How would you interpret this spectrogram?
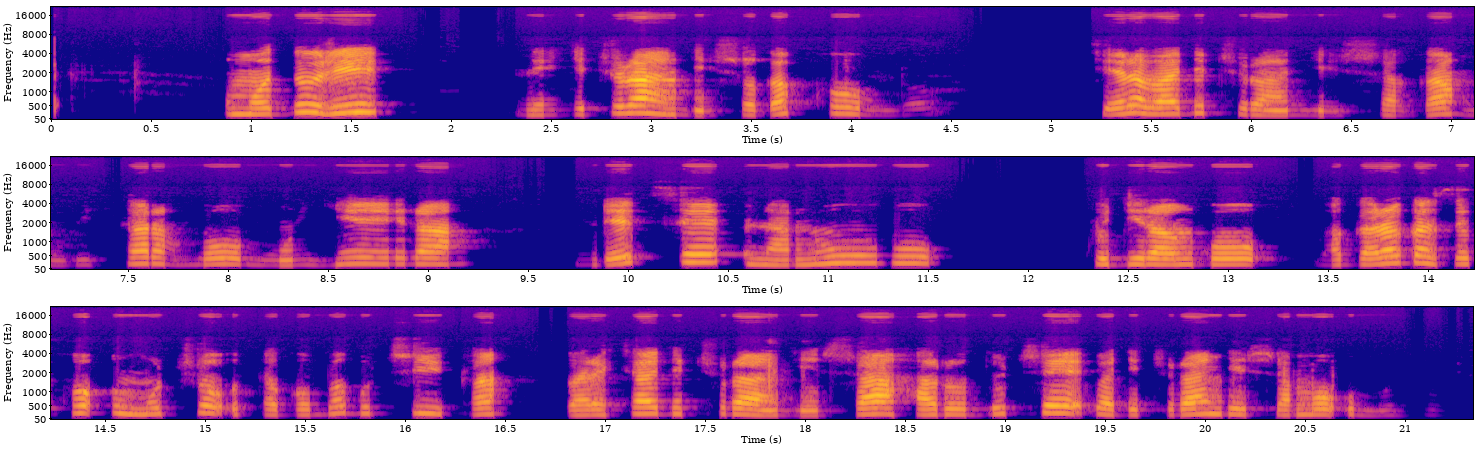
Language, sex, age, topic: Kinyarwanda, female, 36-49, government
